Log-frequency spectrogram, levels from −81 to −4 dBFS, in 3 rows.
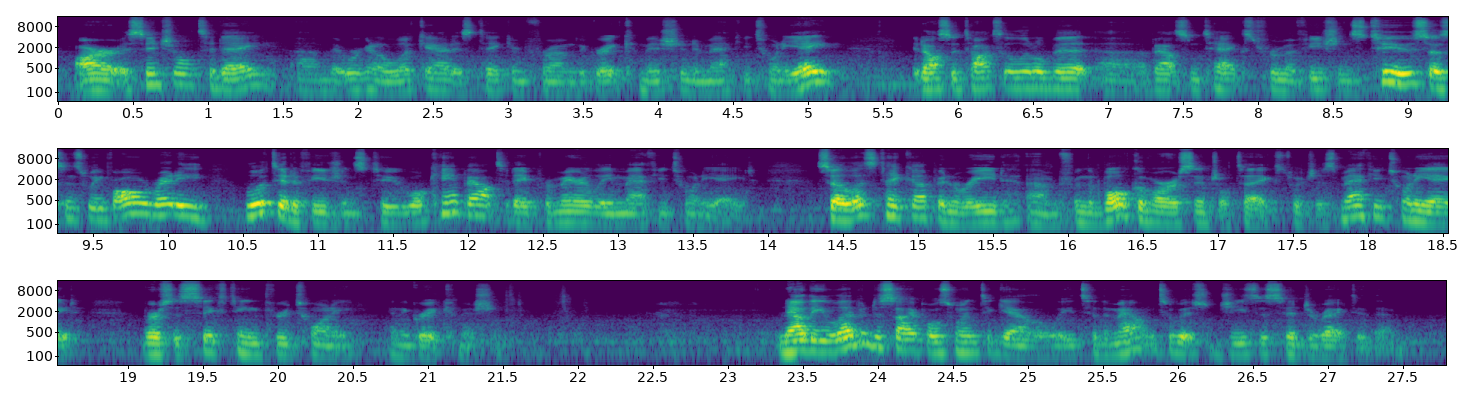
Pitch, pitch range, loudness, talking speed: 135 Hz, 115-180 Hz, -20 LUFS, 195 wpm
